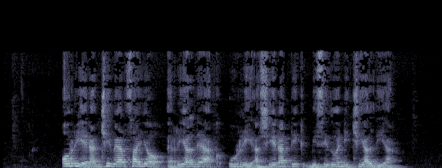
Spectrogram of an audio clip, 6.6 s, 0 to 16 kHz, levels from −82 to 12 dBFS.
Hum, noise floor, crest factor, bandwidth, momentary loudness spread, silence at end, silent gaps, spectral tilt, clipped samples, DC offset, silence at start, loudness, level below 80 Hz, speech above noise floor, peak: none; -66 dBFS; 18 dB; 11.5 kHz; 7 LU; 0.6 s; none; -5 dB/octave; under 0.1%; under 0.1%; 0.95 s; -22 LUFS; -58 dBFS; 44 dB; -4 dBFS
